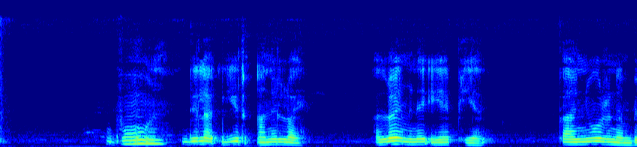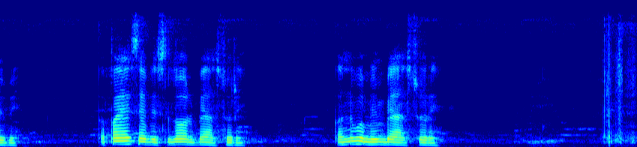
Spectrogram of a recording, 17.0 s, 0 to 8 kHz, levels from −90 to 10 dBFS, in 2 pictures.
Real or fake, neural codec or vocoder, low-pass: real; none; 7.2 kHz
